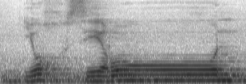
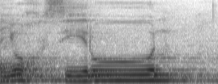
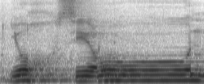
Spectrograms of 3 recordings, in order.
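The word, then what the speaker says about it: يُخْسِرُونَ: coba awazanuhum aazanum begitu kemudian yuksirun tebalkan rnya yukhsirun y ya begitu supaya tidak terjadi khalq campur aduk ya Ee tercampur riwayatnya Jadi kalau dibaca yukhsirun rnya tipis ini bukan e riwayat hafs ya tapi itu riwayat warsy jadi supaya tidak tercampur ya pastikan ro damahnya dibaca dengan tafkhim yukhsirun gitu ya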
